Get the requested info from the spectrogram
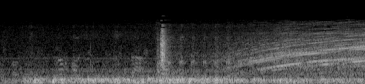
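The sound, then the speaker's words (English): The engine of a repainted military helicopter starting up while it is being loaded: a heavy, steady low rumble, with a high turbine whine that begins rising in pitch near the end as the engine spools up. “Another relic is our transportation, a repainted military helicopter that's being loaded for the final leg of the trip.”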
